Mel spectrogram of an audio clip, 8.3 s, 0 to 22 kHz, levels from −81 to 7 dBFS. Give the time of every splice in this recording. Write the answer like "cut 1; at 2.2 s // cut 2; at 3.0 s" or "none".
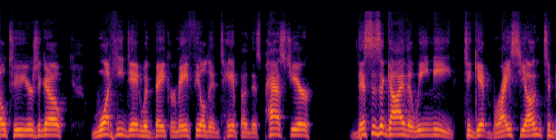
cut 1; at 5.2 s // cut 2; at 6.9 s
